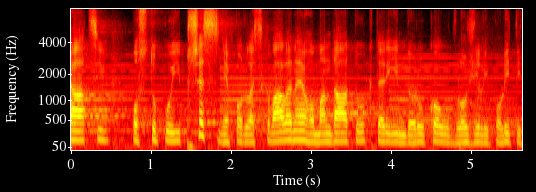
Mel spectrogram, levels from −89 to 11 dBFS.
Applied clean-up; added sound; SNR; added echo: none; Clock; 18 dB; none.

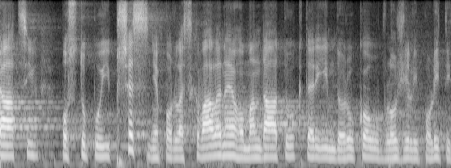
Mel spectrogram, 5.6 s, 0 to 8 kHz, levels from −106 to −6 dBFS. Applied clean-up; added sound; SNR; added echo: none; none; none; none.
